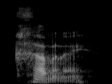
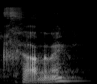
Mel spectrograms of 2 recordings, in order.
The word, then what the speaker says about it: Khamenei: Because they have moral and complete, it's pronounced Khamenei. Pronounced Khamenei? Okay. I'll go with that.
